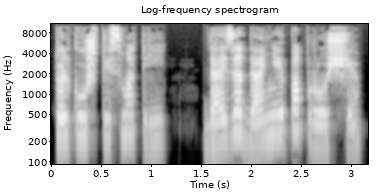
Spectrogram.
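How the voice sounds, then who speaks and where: A woman's voice: medium pitch, a little slow, no echo, clean studio sound, natural voice. A woman voicing a timid, flustered grown man who stammers and hesitates. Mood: eager.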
